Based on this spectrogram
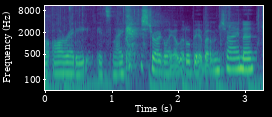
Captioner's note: laughs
